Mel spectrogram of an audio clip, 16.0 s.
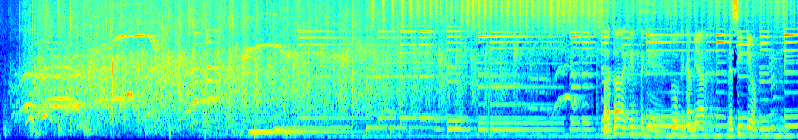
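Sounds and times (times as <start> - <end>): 
audience applause at a concert: 0.2 - 12.0
speech: 12.2 - 15.8.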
